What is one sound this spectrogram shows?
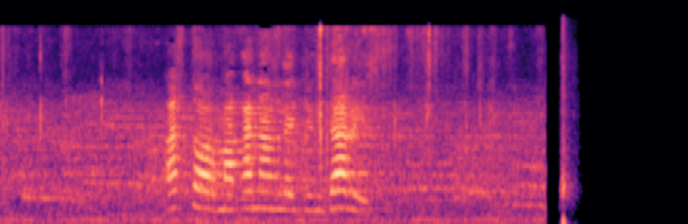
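Young women talk and laugh close by, heard through a phone's small microphone.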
